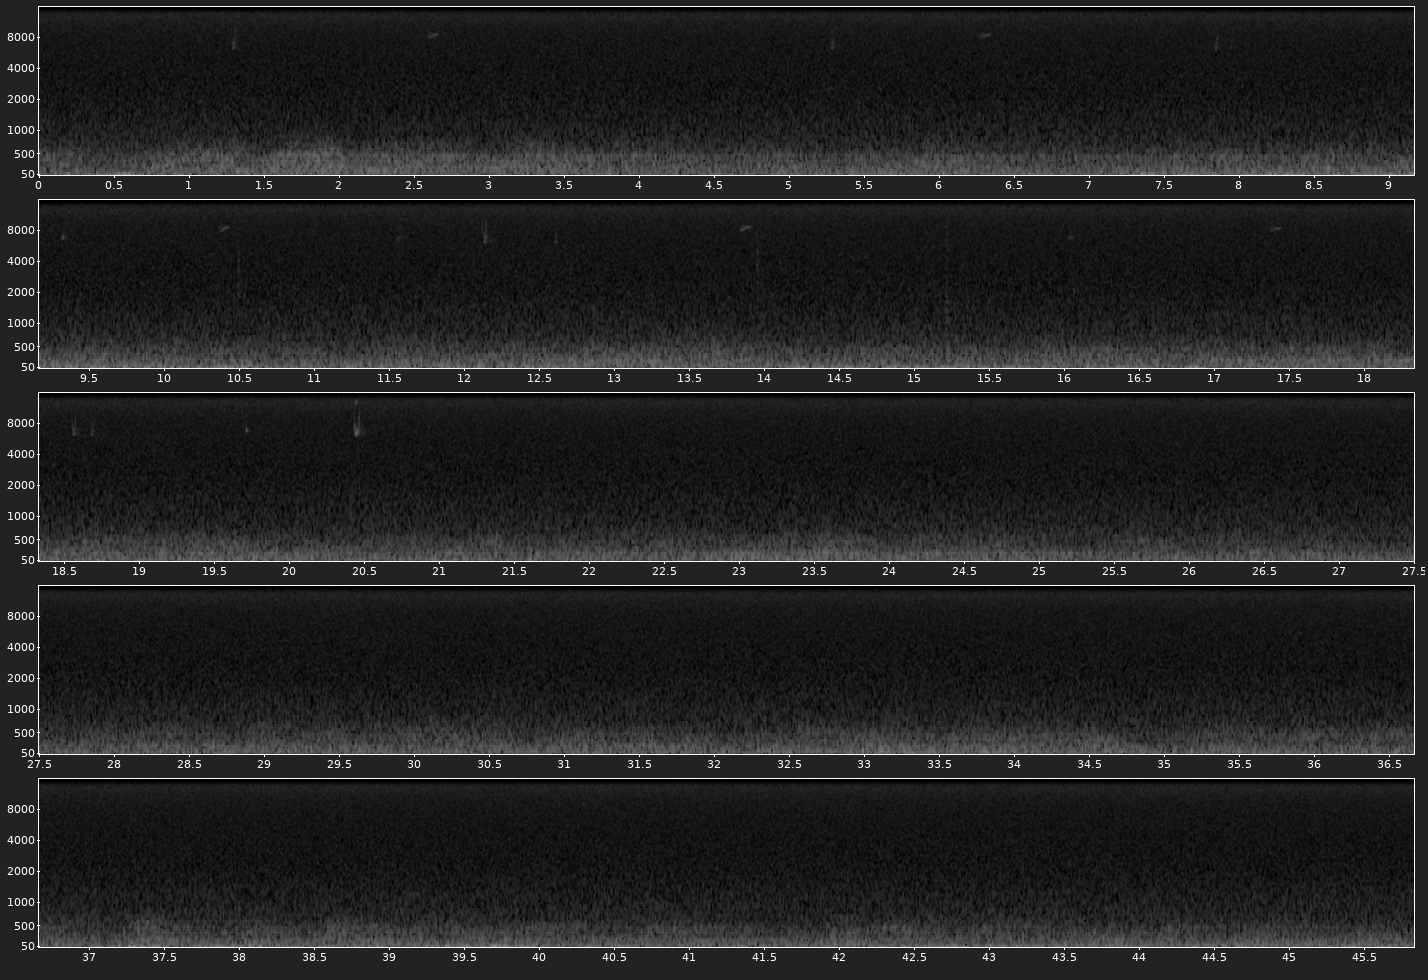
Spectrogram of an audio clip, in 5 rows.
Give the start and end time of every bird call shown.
[2.50, 2.70] White-crowned Sparrow (Zonotrichia leucophrys)
[5.20, 5.30] Dark-eyed Junco (Junco hyemalis)
[6.20, 6.40] Dark-eyed Junco (Junco hyemalis)
[7.80, 8.00] Dark-eyed Junco (Junco hyemalis)
[9.30, 9.40] Dark-eyed Junco (Junco hyemalis)
[10.30, 10.50] Dark-eyed Junco (Junco hyemalis)
[11.50, 11.60] Dark-eyed Junco (Junco hyemalis)
[12.10, 12.20] Dark-eyed Junco (Junco hyemalis)
[12.60, 12.70] Dark-eyed Junco (Junco hyemalis)
[13.80, 13.90] Dark-eyed Junco (Junco hyemalis)
[16.00, 16.10] Dark-eyed Junco (Junco hyemalis)
[17.30, 17.50] Dark-eyed Junco (Junco hyemalis)
[18.50, 18.70] Dark-eyed Junco (Junco hyemalis)
[19.70, 19.80] Dark-eyed Junco (Junco hyemalis)
[20.40, 20.50] Dark-eyed Junco (Junco hyemalis)

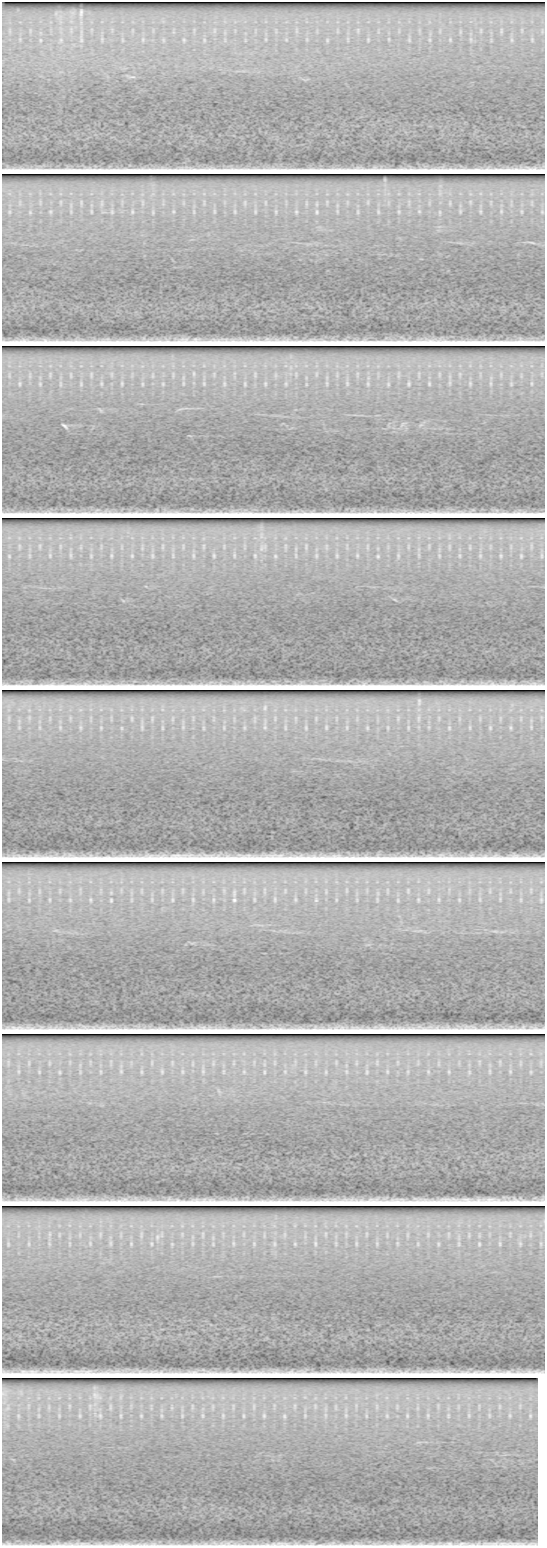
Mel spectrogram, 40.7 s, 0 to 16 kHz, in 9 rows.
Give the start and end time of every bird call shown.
[9.24, 13.04] Gray Catbird (Dumetella carolinensis)

